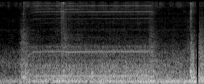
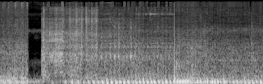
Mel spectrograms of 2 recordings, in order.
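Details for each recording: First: Honda Click 110i fuel-injected scooter, previously crashed: fuel pump heard running, engine light shows, starter cranks in short bursts but won't start; battery swapped, voltage found dropping to about 10 V; cause not yet confirmed. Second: Honda Click 110i fuel-injected scooter, previously crashed, after new fuel pump fitted: steady even idle with no misses; scanner notes worn engine demanding more fuel; now idling normally.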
